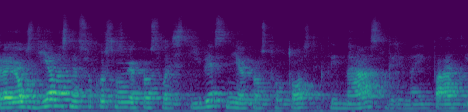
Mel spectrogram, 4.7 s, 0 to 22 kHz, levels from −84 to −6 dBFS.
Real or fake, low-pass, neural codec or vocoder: fake; 19.8 kHz; autoencoder, 48 kHz, 128 numbers a frame, DAC-VAE, trained on Japanese speech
